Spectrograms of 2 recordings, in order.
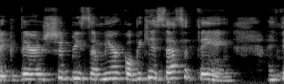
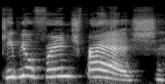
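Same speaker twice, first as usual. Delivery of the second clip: put-on Southern accent, higher and louder; 7 semitones higher, 6 dB louder than usual. Imitating Jackie J giving beauty advice, put-on Southern accent. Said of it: "I'm making her sound like a Southerner".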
